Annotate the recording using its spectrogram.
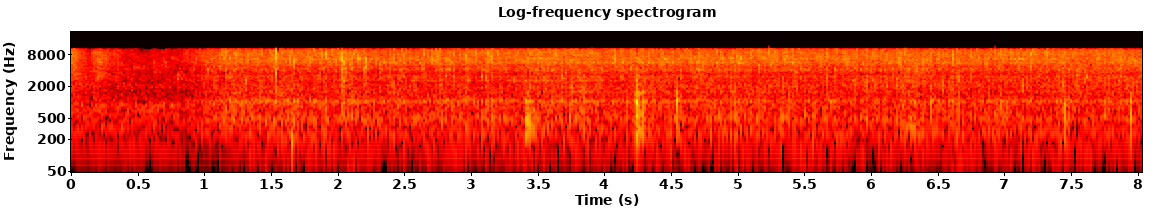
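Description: A wooden spoon stirs flowers in a pot of hot melted coconut butter, with a steady faint sizzle and a few light knocks of the spoon against the pot.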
